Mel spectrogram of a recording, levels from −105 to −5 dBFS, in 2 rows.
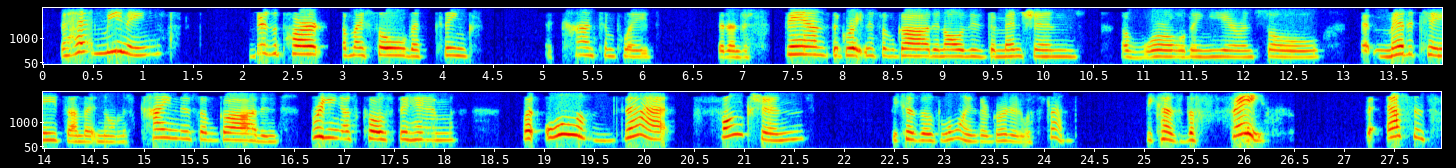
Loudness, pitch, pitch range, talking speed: -20 LUFS, 255 Hz, 225-295 Hz, 130 wpm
